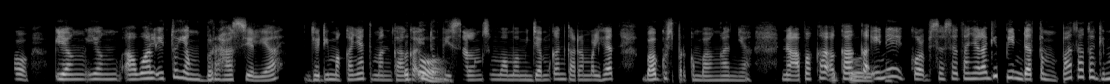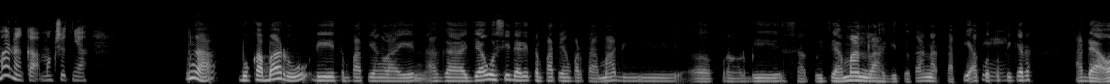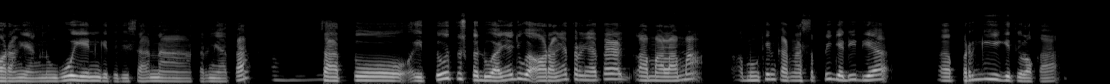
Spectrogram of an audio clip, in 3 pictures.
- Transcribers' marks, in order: other background noise
- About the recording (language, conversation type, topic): Indonesian, advice, Bagaimana cara mengelola utang dan tagihan yang mendesak?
